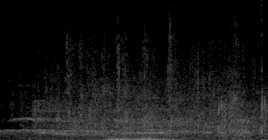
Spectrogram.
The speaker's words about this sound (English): They're being very generous in their applause, I can tell you that much.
